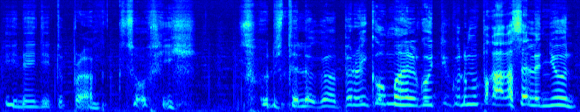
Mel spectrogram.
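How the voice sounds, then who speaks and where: A man's voice: very high voice, fairly quick, creaky, darkish tone, slightly rough, faint music behind, full character voice. A man playing a remorseful young boyfriend who tearfully apologizes and pleads with his girlfriend in a radio drama. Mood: pleading. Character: young man confessing he got another woman pregnant, remorseful.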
